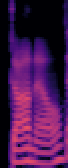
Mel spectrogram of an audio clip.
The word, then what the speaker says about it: Danelle: Danelle, pronounced with emphasis on the da. Donnell. Donnell. – Ah, Donnell.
